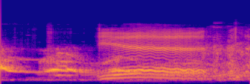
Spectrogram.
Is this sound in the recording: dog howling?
yes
